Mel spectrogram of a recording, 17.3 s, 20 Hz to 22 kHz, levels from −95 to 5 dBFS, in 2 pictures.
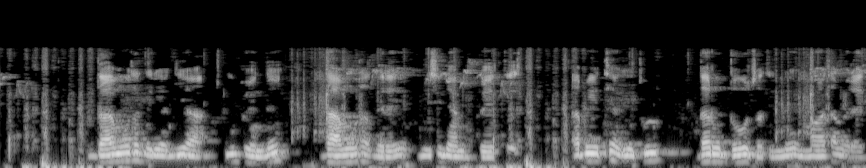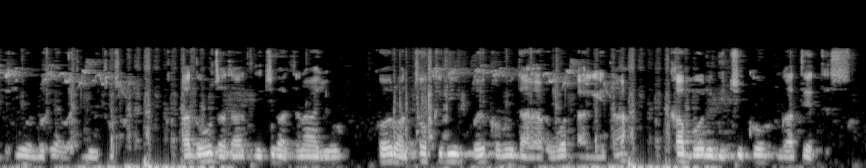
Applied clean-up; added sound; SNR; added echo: classical method Wiener filter.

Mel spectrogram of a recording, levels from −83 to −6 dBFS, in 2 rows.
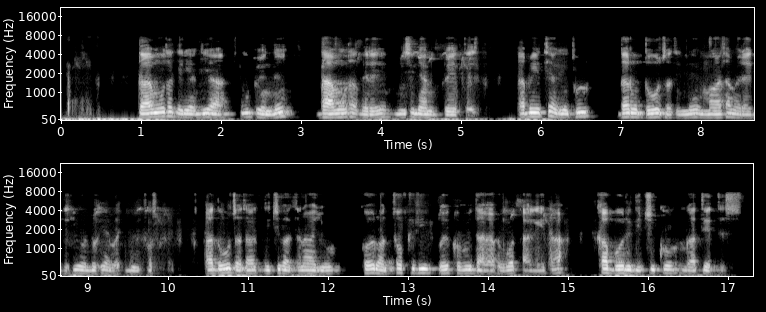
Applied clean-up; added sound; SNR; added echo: neural mask model Resemble Enhance denoiser.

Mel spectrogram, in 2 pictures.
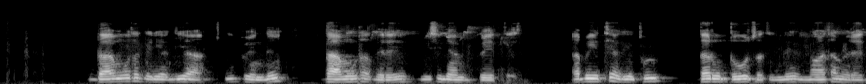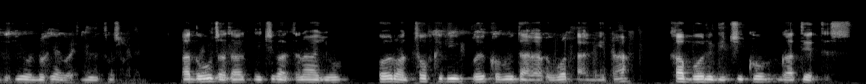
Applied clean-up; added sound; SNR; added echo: neural mask model DeepFilterNet 3.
